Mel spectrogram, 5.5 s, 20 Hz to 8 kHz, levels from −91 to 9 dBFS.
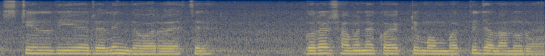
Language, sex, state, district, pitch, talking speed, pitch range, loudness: Bengali, male, Assam, Hailakandi, 155 Hz, 120 wpm, 145-160 Hz, -14 LUFS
